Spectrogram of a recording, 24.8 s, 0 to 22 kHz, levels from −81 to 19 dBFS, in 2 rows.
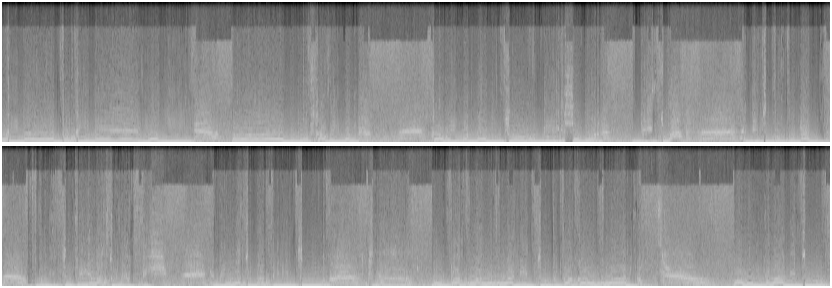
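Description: Float read as integer runs throughout this speech clip. The waveform sits almost square at an almost fixed, high level, so everything is very loud and harsh, and the background noise comes through as strongly as the speech itself, though pitch movement is still traceable. The likely cause is 32-bit floating-point samples being interpreted as 32-bit integers, which makes each sample's sign and exponent bits dictate its level instead of the true amplitude.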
